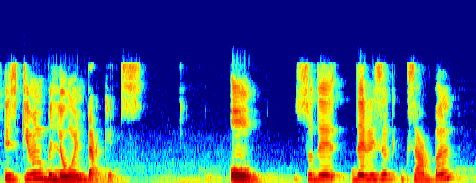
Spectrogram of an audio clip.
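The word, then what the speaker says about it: homme: And yeah, in French, the letter H. So the letter H is mostly silent.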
